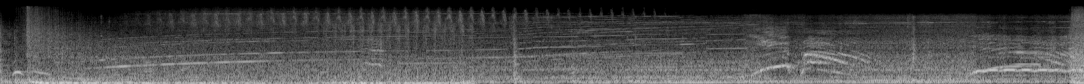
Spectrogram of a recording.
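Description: Helicopter running, with a whine that rises steadily in pitch over the first few seconds. A short voice breaks in about eight seconds in.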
